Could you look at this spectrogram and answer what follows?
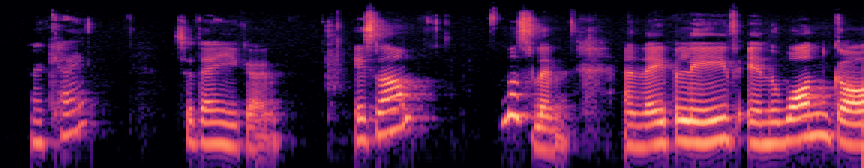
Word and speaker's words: Islam: So it's a nice open vowel sound. Islam. Islam.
